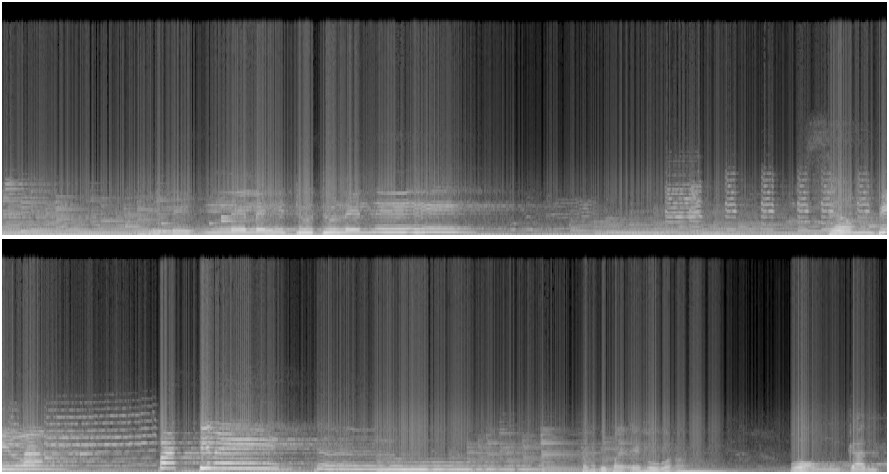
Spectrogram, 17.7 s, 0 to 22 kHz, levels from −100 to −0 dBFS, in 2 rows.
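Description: From start to finish there's a buzz at 200 Hz riding along with the sound, and it's the classic filter restarted on every block. The filter is dropping its memory at each block boundary and starting again from silence, so every block opens with a tiny transient. Those clicks line up into a steady tone at the block rate, which points to blocks about 5 ms long, and the buzz gets louder and quieter with the level of the sound.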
